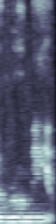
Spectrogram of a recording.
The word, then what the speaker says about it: Rumi: here is from the roomie or remy oracle deck by elena fairchild i like to say rumi but people pronounce it differently differently so he was a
